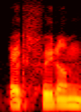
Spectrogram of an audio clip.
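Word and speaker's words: X3DOM: Xstreetum, pronounced as Xfreedom, is an open source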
